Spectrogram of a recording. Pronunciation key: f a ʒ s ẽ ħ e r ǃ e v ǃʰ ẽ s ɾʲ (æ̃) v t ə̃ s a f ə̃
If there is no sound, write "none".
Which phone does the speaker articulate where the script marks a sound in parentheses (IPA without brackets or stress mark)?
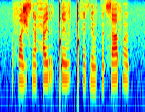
ã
